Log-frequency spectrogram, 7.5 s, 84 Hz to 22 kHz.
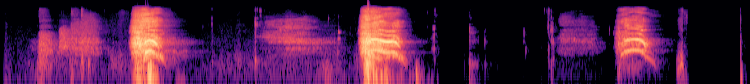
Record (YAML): exhalation_length: 7.5 s
exhalation_amplitude: 32768
exhalation_signal_mean_std_ratio: 0.28
survey_phase: beta (2021-08-13 to 2022-03-07)
age: 65+
gender: Male
wearing_mask: 'No'
symptom_none: true
smoker_status: Ex-smoker
respiratory_condition_asthma: false
respiratory_condition_other: false
recruitment_source: REACT
submission_delay: 1 day
covid_test_result: Negative
covid_test_method: RT-qPCR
